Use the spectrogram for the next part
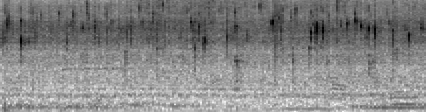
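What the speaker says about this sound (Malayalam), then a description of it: "അതിലേക്ക് ഇനി സവാള അരിഞ്ഞത് ഇട്ട് കൊടുക്കാം." Sliced onions frying in hot coconut oil, giving a continuous close sizzle with faint crackles throughout.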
